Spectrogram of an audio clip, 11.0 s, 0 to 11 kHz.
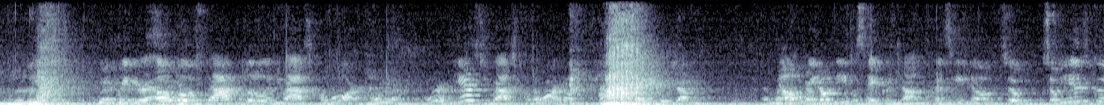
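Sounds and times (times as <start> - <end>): horse trotting on dirt: 0.0 - 5.5.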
